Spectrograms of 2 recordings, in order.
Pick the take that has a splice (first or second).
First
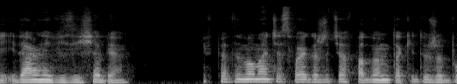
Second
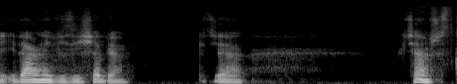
second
